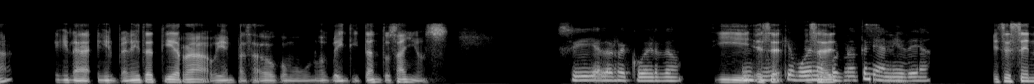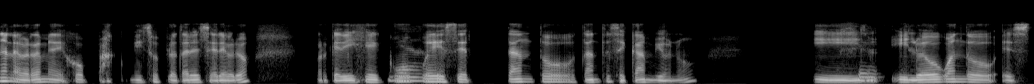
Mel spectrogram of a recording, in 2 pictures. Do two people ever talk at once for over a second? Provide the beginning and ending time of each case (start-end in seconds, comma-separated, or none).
7.4-9.1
